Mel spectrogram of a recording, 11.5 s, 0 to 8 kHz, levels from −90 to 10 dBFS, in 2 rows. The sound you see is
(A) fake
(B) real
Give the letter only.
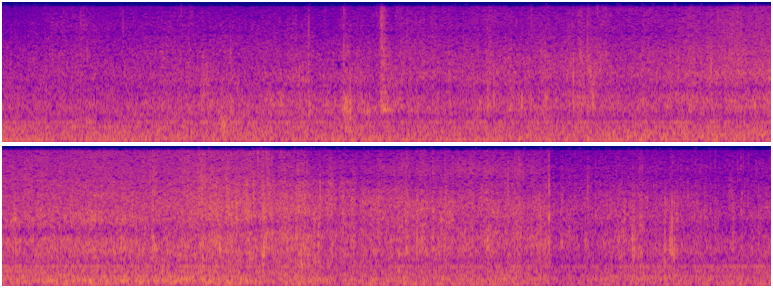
B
